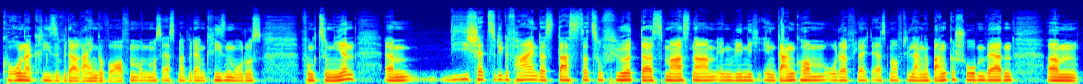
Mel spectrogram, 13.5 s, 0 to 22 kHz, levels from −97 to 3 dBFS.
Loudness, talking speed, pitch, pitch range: -20 LUFS, 170 wpm, 125 Hz, 120-135 Hz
